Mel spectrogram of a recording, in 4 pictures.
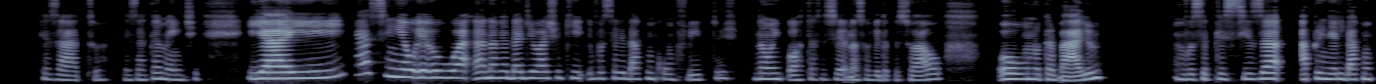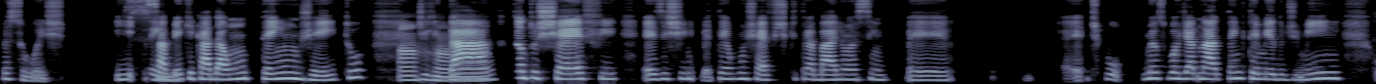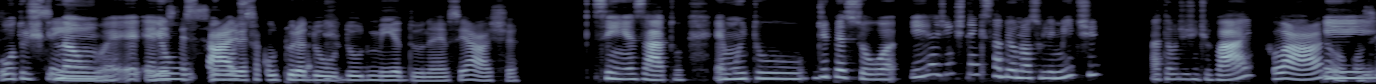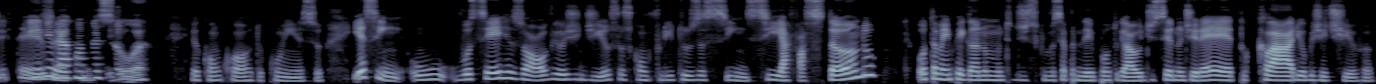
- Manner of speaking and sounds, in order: tapping; "subordinado" said as "subordianado"; unintelligible speech
- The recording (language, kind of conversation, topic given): Portuguese, podcast, Como você resolve conflitos entre colegas de trabalho?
